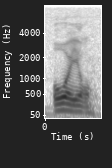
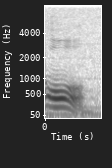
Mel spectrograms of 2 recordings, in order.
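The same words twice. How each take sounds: First: Oil is said in a careful standard way. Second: Oil is said in a casual regional way. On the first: The speaker calls it right. "Let me say that properly for you all" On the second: The speaker calls it wrong. "People get on to me the way I say oil"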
